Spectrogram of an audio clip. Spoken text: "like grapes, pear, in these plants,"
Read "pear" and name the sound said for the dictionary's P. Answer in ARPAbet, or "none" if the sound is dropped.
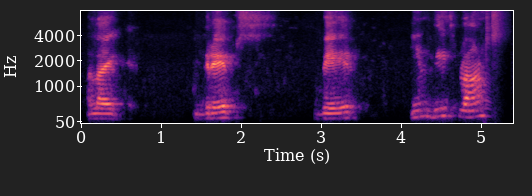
B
